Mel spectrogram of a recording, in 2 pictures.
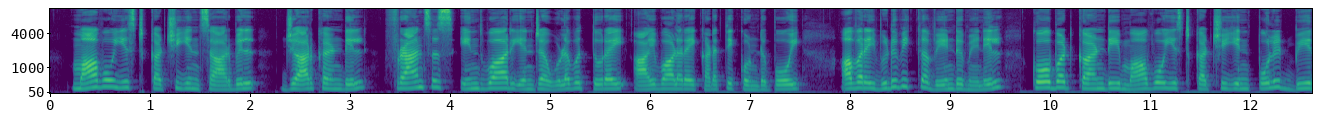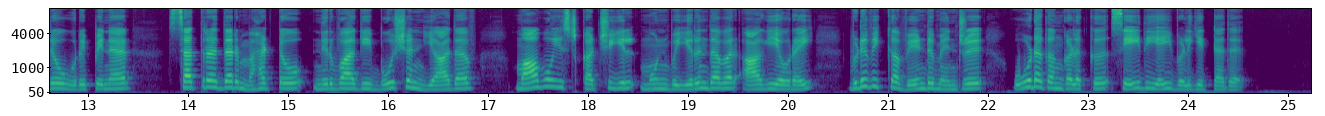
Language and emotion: Tamil, neutral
